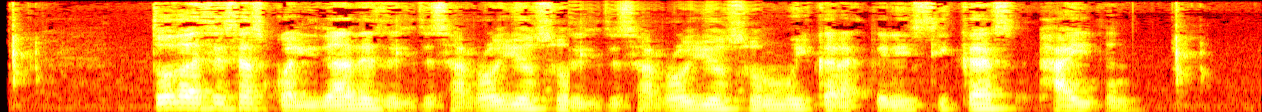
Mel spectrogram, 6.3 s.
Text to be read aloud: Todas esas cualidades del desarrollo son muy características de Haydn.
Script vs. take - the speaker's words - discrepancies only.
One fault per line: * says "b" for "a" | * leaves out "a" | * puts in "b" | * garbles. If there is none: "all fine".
* puts in "del desarrollo son"
* leaves out "de"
